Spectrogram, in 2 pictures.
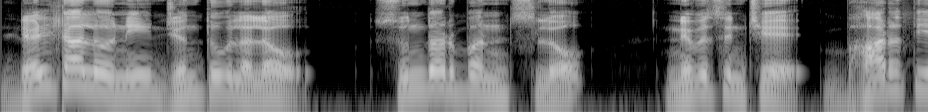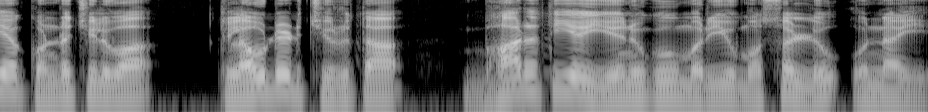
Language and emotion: Telugu, neutral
